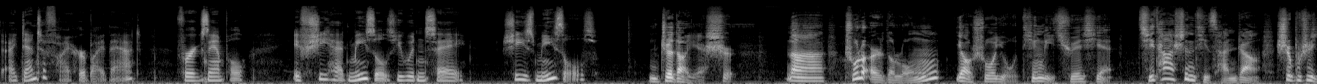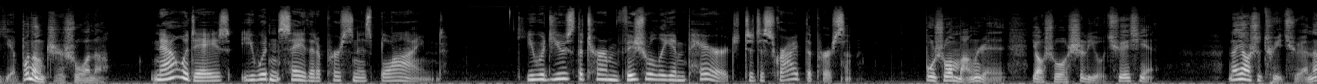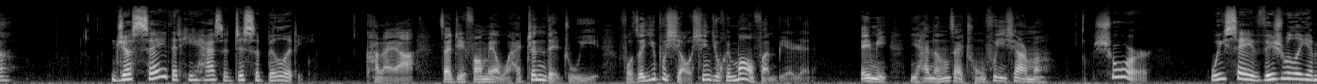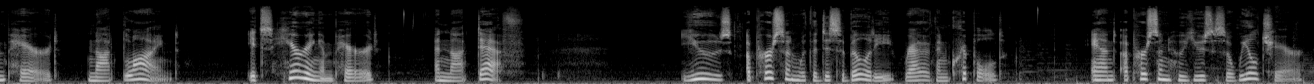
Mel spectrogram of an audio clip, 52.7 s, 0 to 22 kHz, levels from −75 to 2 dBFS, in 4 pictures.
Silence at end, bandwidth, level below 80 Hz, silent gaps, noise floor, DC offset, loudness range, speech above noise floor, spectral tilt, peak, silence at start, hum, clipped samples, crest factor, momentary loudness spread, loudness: 0 s; 16.5 kHz; -44 dBFS; none; -42 dBFS; under 0.1%; 4 LU; 22 dB; -4 dB/octave; 0 dBFS; 0 s; none; under 0.1%; 20 dB; 13 LU; -20 LUFS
